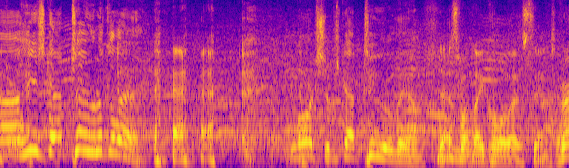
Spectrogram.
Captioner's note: laugh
